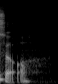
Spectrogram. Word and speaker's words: Villasoso: It's so funny because the name is just like phonetically. Villasoso.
